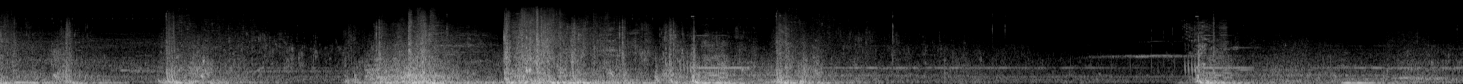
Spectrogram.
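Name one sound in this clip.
Water rushes and swirls around a large swimming creature.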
